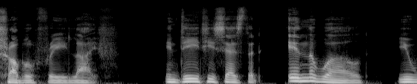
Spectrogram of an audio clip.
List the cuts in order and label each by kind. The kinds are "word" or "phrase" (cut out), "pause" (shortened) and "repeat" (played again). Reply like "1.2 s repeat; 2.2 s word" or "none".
none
